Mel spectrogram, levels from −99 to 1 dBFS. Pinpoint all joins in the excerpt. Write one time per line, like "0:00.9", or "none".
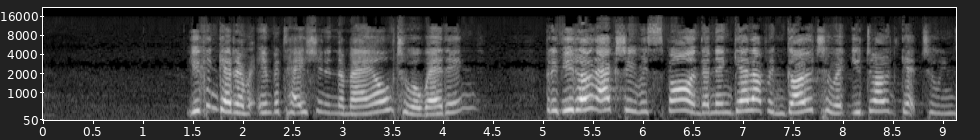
none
